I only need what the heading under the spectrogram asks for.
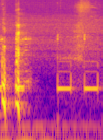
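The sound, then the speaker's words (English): Two short, steady electronic phone tones from dialing a phone call beep one after the other, clear, following a pair of brief throaty bursts like quick coughs. “She's probably looking at the phone, thinking, "What no is he way. Calling? No way.”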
